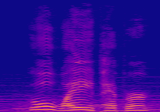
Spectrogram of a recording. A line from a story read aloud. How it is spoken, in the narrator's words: groaned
